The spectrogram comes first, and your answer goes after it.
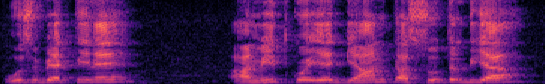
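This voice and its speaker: A man narrating a scripted moral story as a storyteller, deliberately, phrase by phrase with frequent pauses. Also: high voice, fairly even intonation.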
